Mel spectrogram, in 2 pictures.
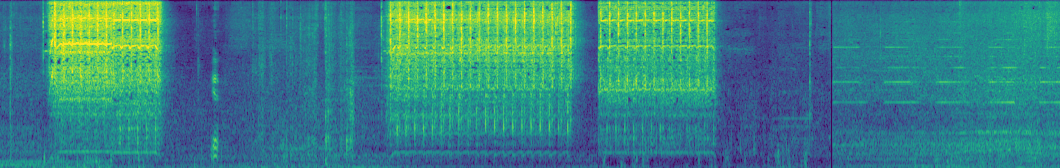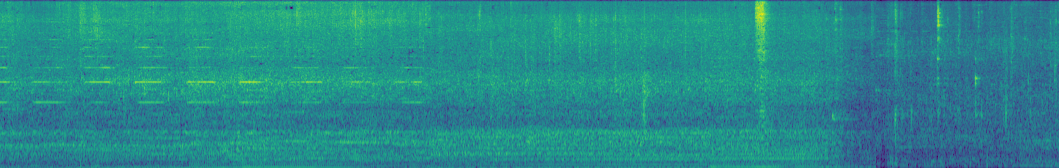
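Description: Cordless battery grease gun running its pump in three bursts, about a second and a half, three seconds and two seconds long, pumping grease into a steer cylinder pivot pin. After that an engine runs steadily, with a regular high beep repeating for about ten seconds.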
